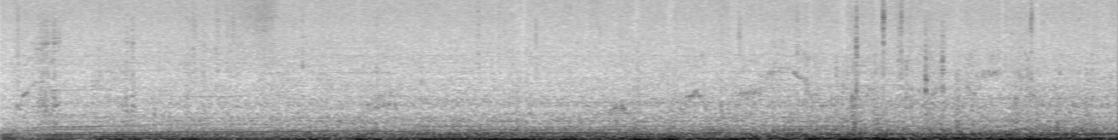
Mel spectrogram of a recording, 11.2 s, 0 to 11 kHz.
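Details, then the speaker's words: 2001 Ford Escape test drive after replacing sway bar end links: steady low road rumble with no crackles, pops or knocks over bumps; slight remaining noise attributed to bad inner tie rod and power steering. "I hear no crackles or pops so the end links are now good and it and the actual noises went away"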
